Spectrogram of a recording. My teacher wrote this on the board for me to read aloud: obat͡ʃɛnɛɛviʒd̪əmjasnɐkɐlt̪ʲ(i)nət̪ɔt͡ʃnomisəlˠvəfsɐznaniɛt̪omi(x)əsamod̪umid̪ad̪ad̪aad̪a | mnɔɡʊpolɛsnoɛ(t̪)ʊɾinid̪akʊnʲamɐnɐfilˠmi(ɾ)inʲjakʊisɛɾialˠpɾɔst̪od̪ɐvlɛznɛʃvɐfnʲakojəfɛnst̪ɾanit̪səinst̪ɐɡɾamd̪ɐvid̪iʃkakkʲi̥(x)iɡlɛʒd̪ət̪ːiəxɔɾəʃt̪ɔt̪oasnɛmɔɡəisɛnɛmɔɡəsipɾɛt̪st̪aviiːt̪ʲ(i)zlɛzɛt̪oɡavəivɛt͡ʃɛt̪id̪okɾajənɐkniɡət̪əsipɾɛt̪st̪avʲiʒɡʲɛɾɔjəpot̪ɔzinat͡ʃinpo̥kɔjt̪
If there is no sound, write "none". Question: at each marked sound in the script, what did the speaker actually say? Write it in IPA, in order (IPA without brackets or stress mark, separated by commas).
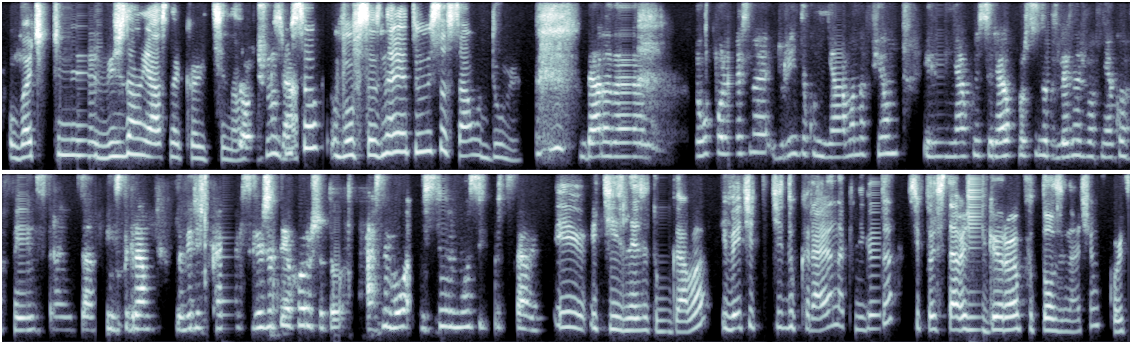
i, s, d̪, l, s, iː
